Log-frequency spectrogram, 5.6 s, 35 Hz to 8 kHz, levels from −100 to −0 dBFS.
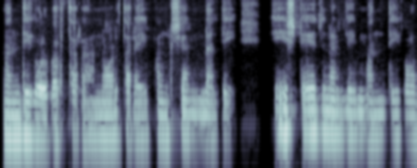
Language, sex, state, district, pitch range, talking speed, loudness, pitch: Kannada, male, Karnataka, Bijapur, 100-110 Hz, 120 wpm, -25 LUFS, 100 Hz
